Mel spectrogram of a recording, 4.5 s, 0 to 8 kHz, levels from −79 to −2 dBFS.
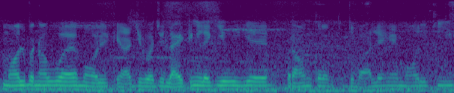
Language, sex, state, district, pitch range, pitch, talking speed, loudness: Hindi, male, Bihar, Araria, 110-125 Hz, 120 Hz, 250 wpm, -36 LUFS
